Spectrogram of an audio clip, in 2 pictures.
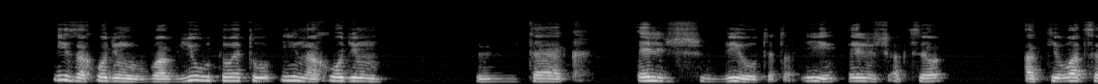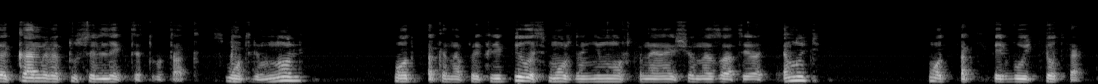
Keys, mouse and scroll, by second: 3.7 click, 13.4 KP_0, 15.2 KP_0, 17.2 click, 19.2 KP_0.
